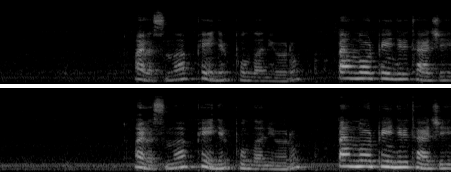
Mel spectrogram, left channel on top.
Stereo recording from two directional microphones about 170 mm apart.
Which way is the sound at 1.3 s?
10° right (ahead or behind).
